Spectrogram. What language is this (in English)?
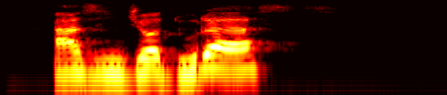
Persian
